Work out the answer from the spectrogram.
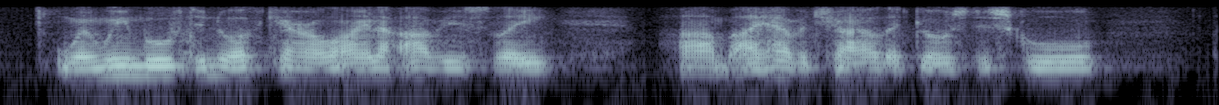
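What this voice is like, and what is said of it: New York accent. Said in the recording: “We speak with a New York accent ... as soon as we say hello, they know that we're from New York.”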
